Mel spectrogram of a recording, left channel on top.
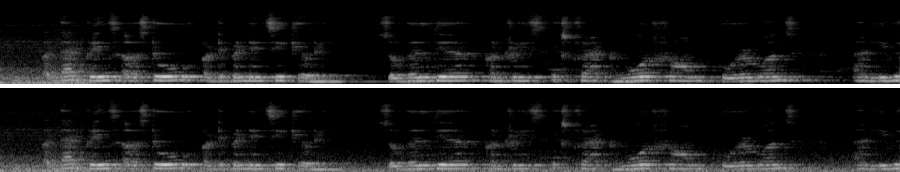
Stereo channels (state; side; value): noise; right; rumble, 11 dB below the sound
